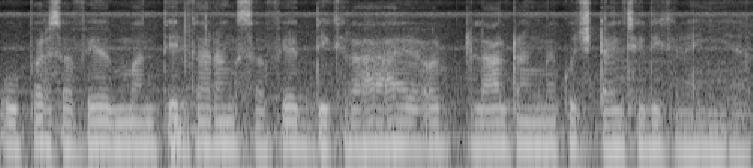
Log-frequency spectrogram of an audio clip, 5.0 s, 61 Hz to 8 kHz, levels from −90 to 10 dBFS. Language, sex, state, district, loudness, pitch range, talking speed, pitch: Hindi, male, Uttar Pradesh, Lucknow, -19 LUFS, 110-120 Hz, 215 wpm, 115 Hz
